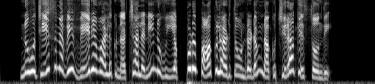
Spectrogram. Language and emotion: Telugu, angry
